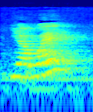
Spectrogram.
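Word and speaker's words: Yahweh: el significado de esta palabra Jehová que algunos lo traducen como yahwe o yah incluso yah hay diferentes formas de pronunciarlo así que nosotros no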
